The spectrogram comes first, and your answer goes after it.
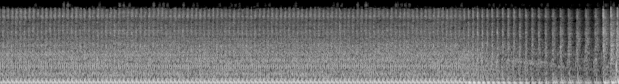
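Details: Kohler Courage single-cylinder engine mounted on a tractor, started on choke: lumpy chug that surges, then stumbles and changes pace. A return spring made it want to stop, and the owner suspects the throttle bracket. Rough running.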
